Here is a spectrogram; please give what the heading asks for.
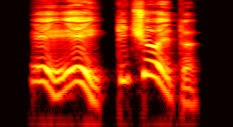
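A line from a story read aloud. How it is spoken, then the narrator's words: Startled squeak. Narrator (Russian): пискнул он, когда я приблизилась вплотную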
